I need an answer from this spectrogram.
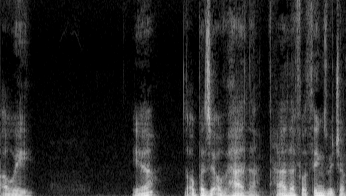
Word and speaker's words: هذا: The first is هذا, the alif is pronounced but not written.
